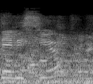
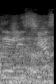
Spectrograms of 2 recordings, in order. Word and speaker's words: délicieux: Delicieux. Delicieux? Delicieux. C'est très délicieux. Oh, it sounds like a delicious.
